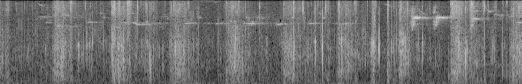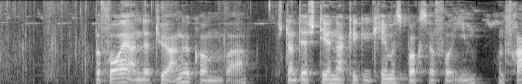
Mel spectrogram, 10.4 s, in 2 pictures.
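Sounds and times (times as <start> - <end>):
footsteps walking: 0.0 - 8.2
speech: 6.2 - 10.4.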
